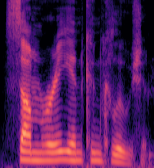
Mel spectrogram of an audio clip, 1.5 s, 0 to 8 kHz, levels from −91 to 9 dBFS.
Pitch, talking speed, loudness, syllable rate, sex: 135 Hz, 115 wpm, -21 LUFS, 4.8 syllables/s, male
